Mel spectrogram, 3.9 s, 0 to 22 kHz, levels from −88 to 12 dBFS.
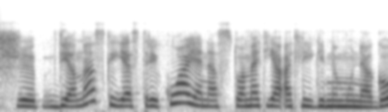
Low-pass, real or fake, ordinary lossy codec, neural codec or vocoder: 7.2 kHz; real; Opus, 16 kbps; none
